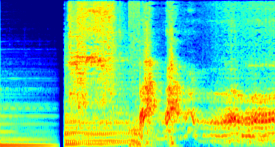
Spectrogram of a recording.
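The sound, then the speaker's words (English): A dog barking in several loud, rough bursts of varying strength, following a sustained tone that cuts off abruptly just before the first bark. “What you just heard is my super friendly, totally docile, wonderful puppy”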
